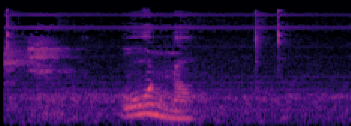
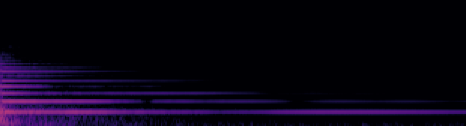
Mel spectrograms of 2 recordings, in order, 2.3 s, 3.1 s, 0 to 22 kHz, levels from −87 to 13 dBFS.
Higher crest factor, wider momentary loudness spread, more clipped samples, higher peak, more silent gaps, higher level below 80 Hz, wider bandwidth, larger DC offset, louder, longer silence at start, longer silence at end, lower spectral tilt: about the same, 22 dB vs 22 dB; second, 17 LU vs 20 LU; neither; first, -16 dBFS vs -28 dBFS; neither; second, -76 dBFS vs -70 dBFS; first, 17 kHz vs 5.2 kHz; neither; first, -37 LUFS vs -52 LUFS; about the same, 0 s vs 0 s; about the same, 0 s vs 0 s; second, -3 dB/octave vs -4.5 dB/octave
